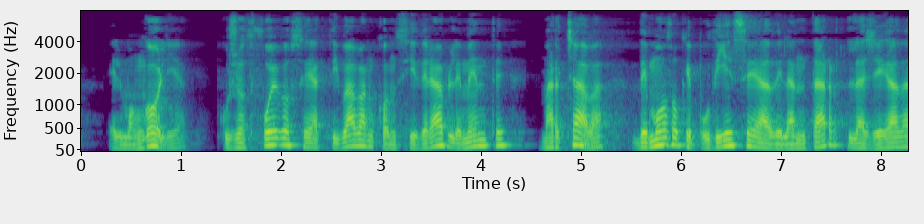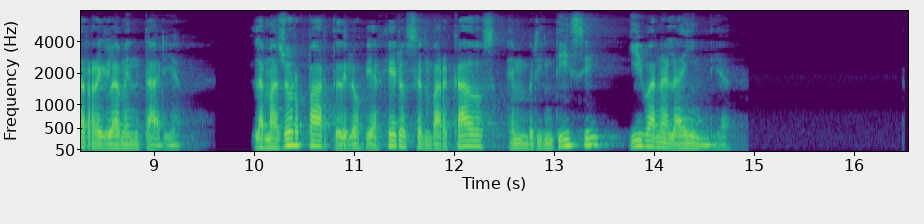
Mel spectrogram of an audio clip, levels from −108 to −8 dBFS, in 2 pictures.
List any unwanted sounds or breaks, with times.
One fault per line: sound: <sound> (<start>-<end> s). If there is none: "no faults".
no faults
